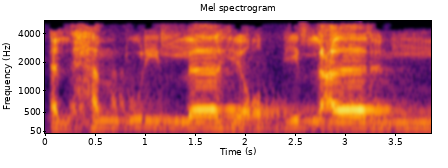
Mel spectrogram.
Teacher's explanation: الراء فخمة تخرج كما هي من طرف اللسان، ولكن منطقة اقصى اللسان مستعلية، هي الراء بتتفخم، لو كانت مفتوحة او مضمومة يبقى بتفخم، الراء اذا كانت مفتوحة او مضمومة مفخمة. · Term: راء مفخمة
